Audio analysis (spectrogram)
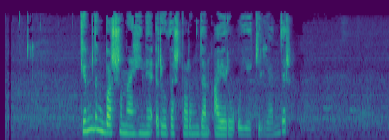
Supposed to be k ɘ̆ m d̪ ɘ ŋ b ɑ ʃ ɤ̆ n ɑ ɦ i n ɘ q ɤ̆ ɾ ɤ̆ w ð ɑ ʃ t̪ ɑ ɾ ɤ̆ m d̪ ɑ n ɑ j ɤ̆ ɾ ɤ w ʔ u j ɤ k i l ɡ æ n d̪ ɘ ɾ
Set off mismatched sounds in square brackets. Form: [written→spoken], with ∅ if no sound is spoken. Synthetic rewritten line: k ɘ̆ m d̪ ɘ ŋ b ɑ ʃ ɤ̆ n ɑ ɦ i n ɘ [q→ʔ] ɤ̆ ɾ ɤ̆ w ð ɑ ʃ t̪ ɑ ɾ ɤ̆ [m→ɴ] d̪ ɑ n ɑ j ɤ̆ ɾ ɤ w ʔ u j ɤ k i l ɡ æ n d̪ ɘ ɾ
